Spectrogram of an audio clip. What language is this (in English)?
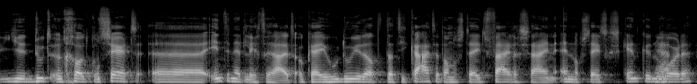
Dutch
